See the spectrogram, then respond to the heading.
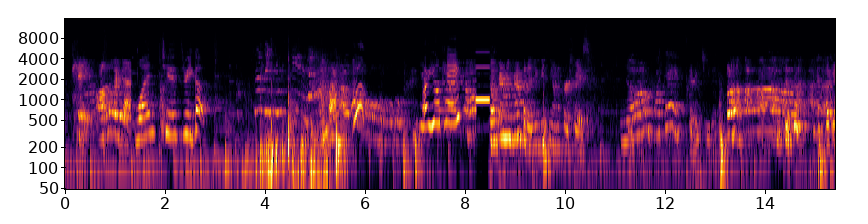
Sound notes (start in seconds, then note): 5.7 gasping; 13.2 laughing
